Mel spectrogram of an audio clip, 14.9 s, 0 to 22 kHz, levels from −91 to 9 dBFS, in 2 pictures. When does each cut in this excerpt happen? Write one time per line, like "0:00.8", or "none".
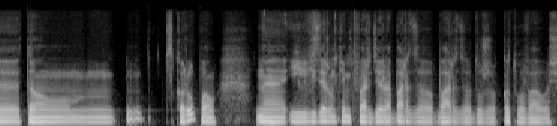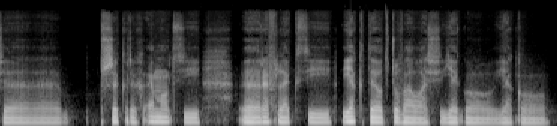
0:11.9

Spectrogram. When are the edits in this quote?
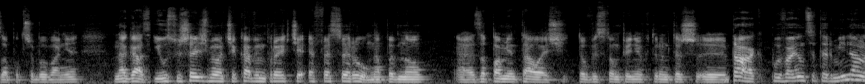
0:01.5
0:03.7
0:07.3

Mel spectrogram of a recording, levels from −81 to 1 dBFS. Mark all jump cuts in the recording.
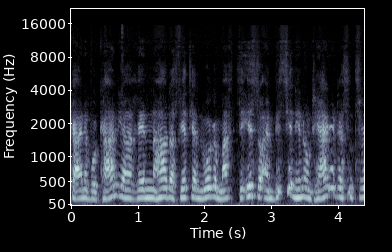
0:02.4

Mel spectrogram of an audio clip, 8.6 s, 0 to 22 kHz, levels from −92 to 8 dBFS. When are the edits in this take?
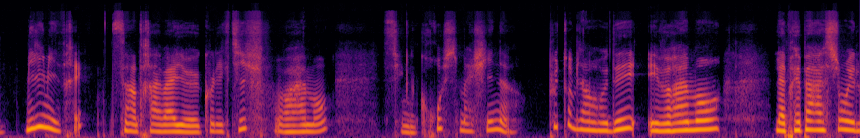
none

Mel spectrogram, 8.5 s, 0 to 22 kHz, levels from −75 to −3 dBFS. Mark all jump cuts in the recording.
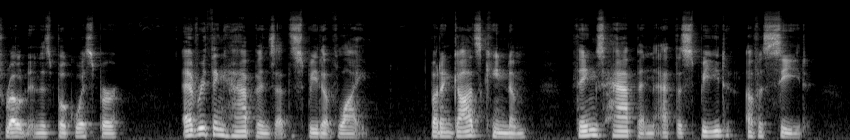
none

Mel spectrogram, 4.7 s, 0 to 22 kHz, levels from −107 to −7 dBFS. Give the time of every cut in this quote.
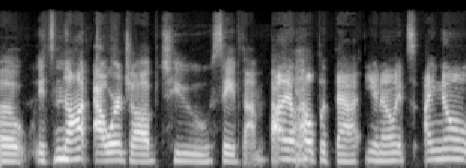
0:02.7

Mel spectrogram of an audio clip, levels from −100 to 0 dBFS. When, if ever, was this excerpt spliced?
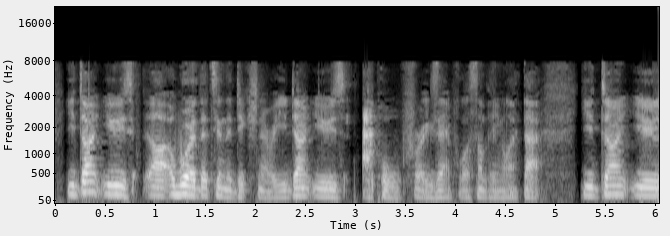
none

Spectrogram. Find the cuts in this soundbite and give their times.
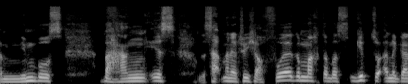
0:02.0

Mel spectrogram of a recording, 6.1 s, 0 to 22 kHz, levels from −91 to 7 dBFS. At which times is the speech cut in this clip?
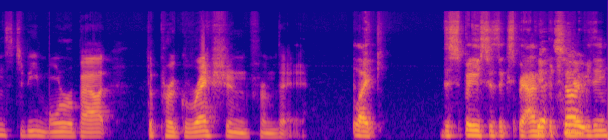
0:03.5

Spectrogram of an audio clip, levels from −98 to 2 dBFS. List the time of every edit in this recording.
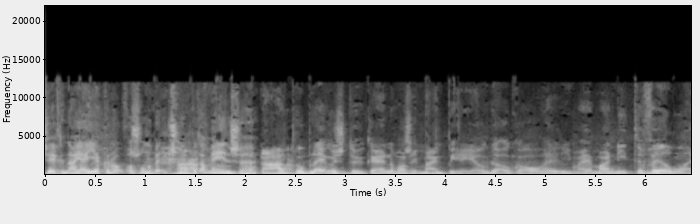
0:01.5
0:05.3

